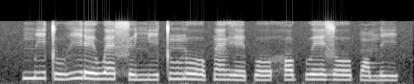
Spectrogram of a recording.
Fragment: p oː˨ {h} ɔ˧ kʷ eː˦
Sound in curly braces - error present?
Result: no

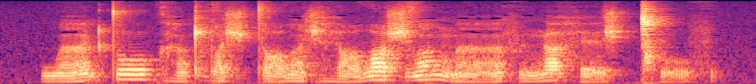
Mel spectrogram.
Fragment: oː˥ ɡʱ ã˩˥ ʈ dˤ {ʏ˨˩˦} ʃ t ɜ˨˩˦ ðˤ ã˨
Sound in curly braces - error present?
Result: no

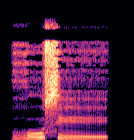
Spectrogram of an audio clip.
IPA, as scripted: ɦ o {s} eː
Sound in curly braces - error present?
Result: no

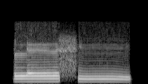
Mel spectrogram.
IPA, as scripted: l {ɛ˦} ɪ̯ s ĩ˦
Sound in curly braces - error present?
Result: yes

